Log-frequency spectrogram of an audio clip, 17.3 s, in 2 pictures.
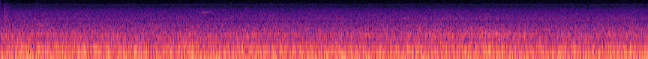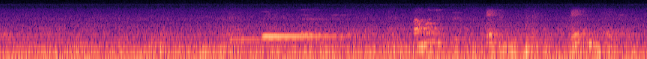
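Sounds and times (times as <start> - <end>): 
Muroran Main Line train rumble: 0.0 - 17.2
short tonal whine: 11.7 - 13.5.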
